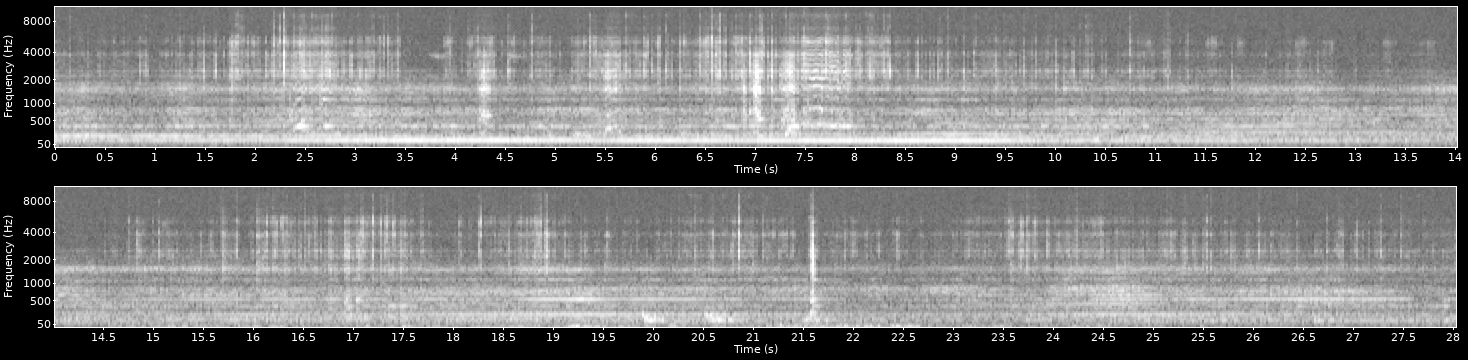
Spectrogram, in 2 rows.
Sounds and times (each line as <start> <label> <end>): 0.0 Beetles coming and going to their nest in the woodwork 28.0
